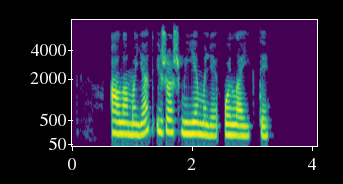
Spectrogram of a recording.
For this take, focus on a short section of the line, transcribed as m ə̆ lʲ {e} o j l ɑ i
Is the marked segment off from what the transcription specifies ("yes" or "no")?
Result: no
